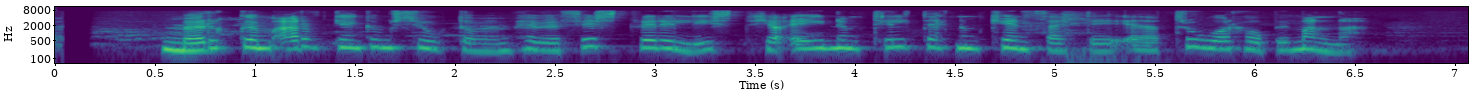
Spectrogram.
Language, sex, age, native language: Icelandic, female, 40-49, Icelandic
